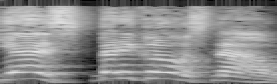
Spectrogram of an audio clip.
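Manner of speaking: high, loud, slow, projected calling voice. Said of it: "echoing down the hallway".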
